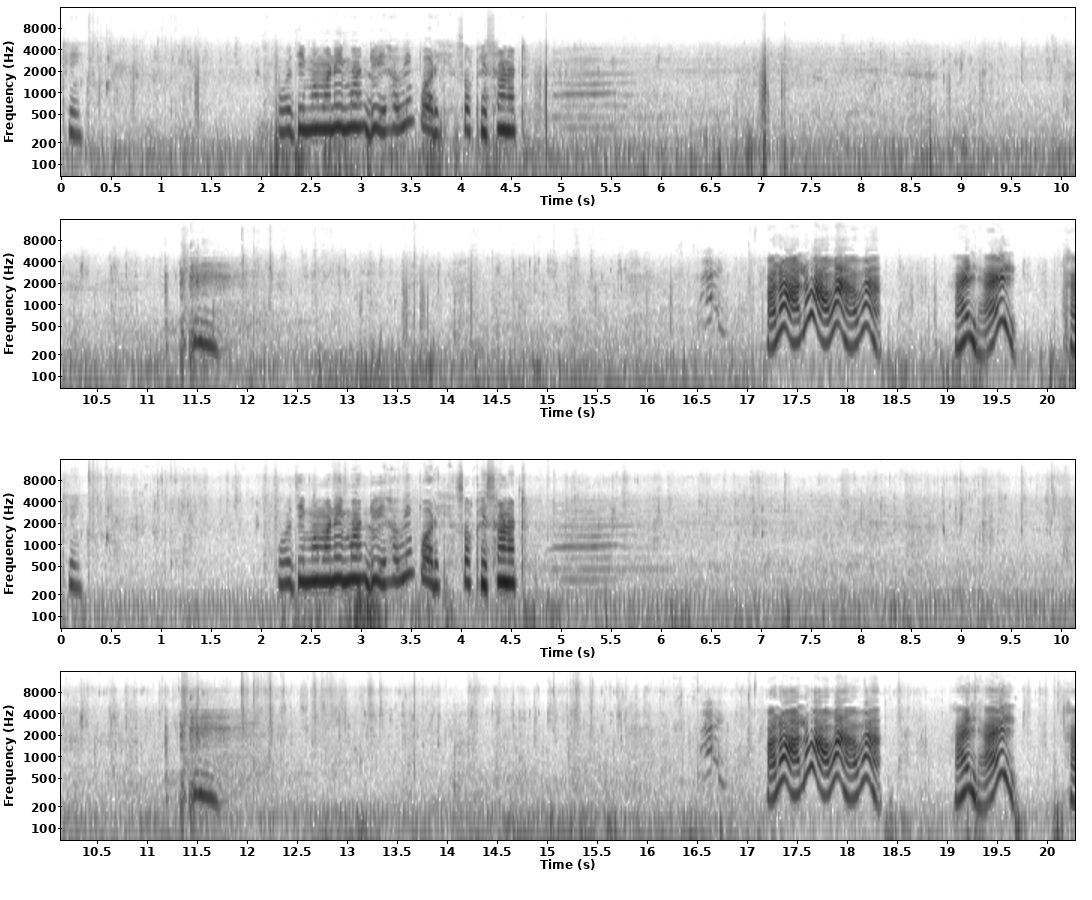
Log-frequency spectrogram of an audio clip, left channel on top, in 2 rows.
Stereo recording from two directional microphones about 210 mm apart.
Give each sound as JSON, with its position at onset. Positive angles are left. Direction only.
{"t": 0.1, "sound": "speech", "side_deg": -5}
{"t": 2.1, "sound": "speech", "side_deg": -25}
{"t": 11.1, "sound": "throat clearing", "side_deg": 0}
{"t": 11.9, "sound": "a sound", "side_deg": -40}
{"t": 17.2, "sound": "a sound", "side_deg": -10}
{"t": 19.0, "sound": "speech", "side_deg": -10}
